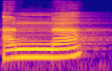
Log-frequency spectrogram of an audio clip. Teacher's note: huruf na kita tahan dan kita tekan Anna lalu kita panjangkan dua harakat karena di depannya terdapat Alif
